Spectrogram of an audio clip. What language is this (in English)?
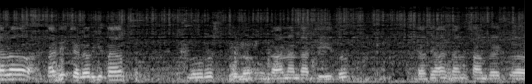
Indonesian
